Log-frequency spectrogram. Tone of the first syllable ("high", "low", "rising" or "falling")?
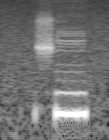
high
